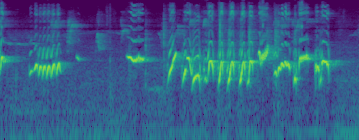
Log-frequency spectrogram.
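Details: Champion white-rumped shama of the Medan type, used to goad mute shamas into singing. A brief whistled trill and slurred notes open, then come rapid, varied downslurred phrases with sharp high overtones.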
